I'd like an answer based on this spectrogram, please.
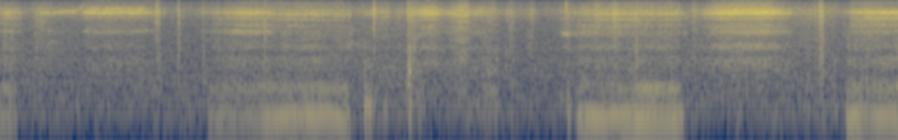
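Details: A sleeping English Bulldog gives two drawn-out, raspy, wheezing snores, each lasting over a second and about four seconds apart. Faint clicks and a constant high-pitched background hiss surround them.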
